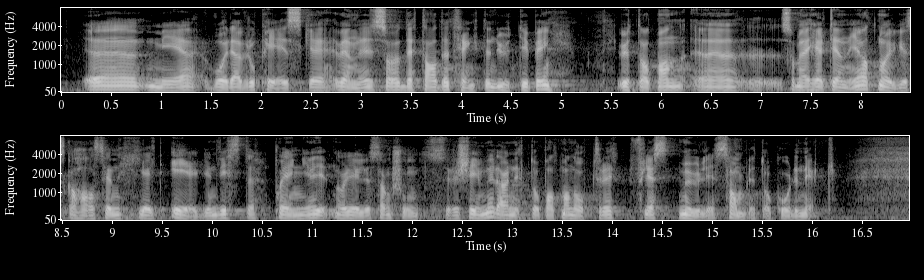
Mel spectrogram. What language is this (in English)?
Norwegian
